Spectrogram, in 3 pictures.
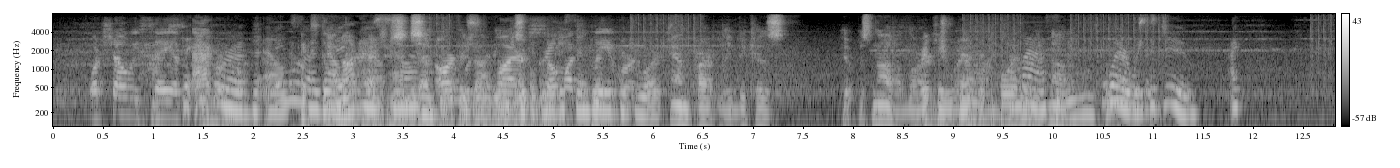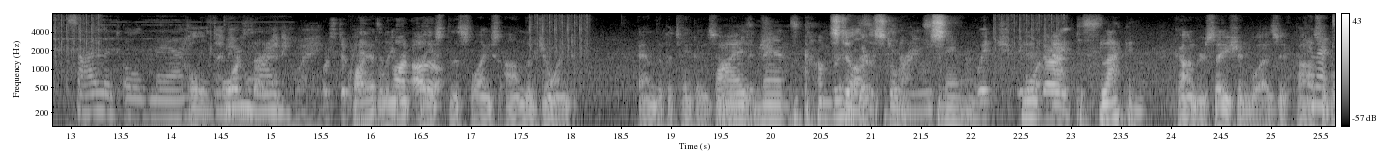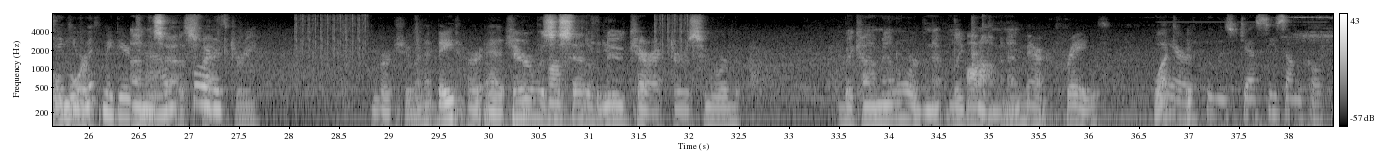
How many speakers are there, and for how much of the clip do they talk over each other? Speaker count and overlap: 6, about 48%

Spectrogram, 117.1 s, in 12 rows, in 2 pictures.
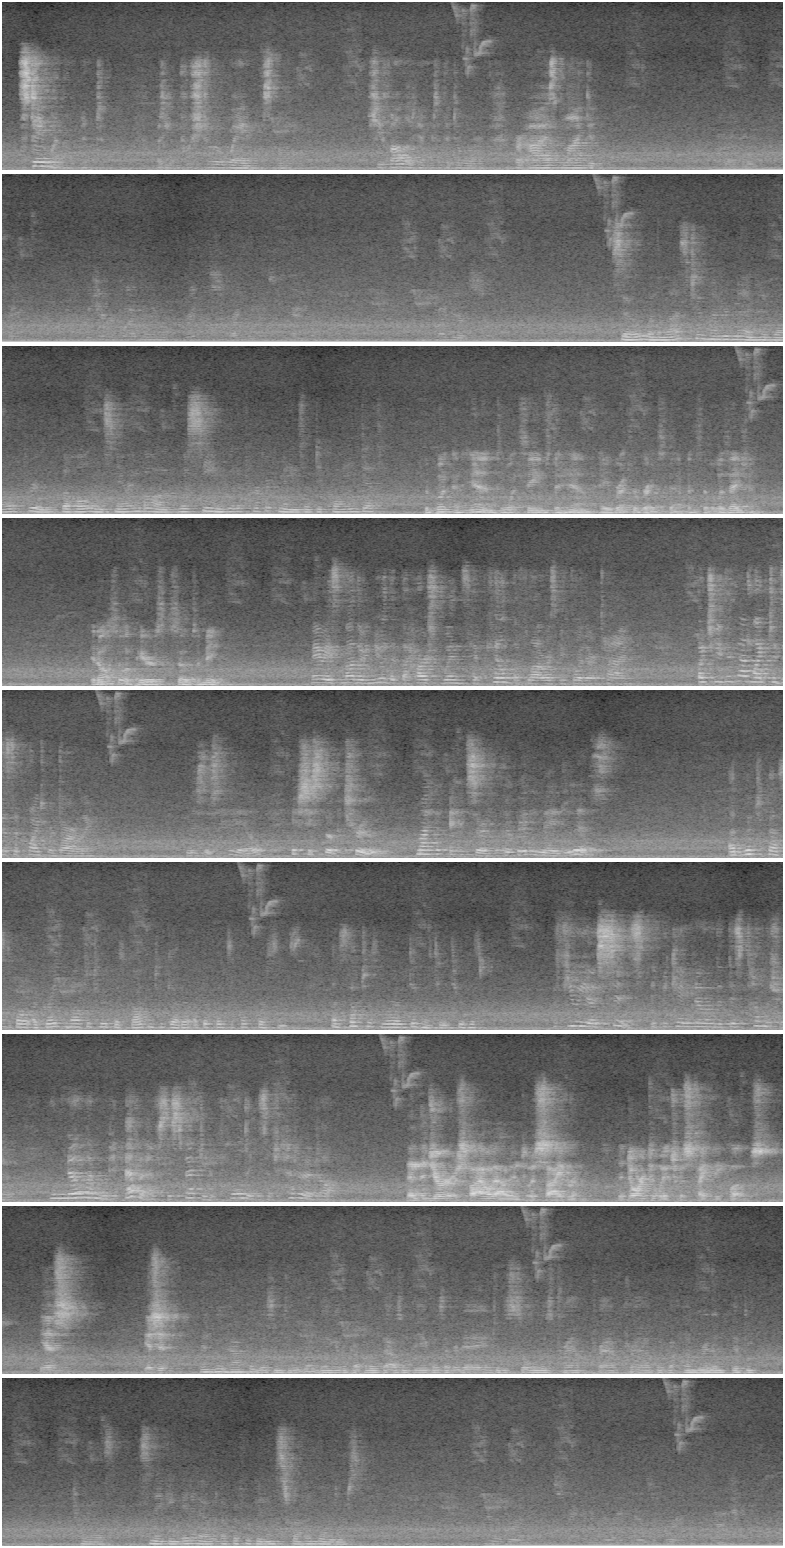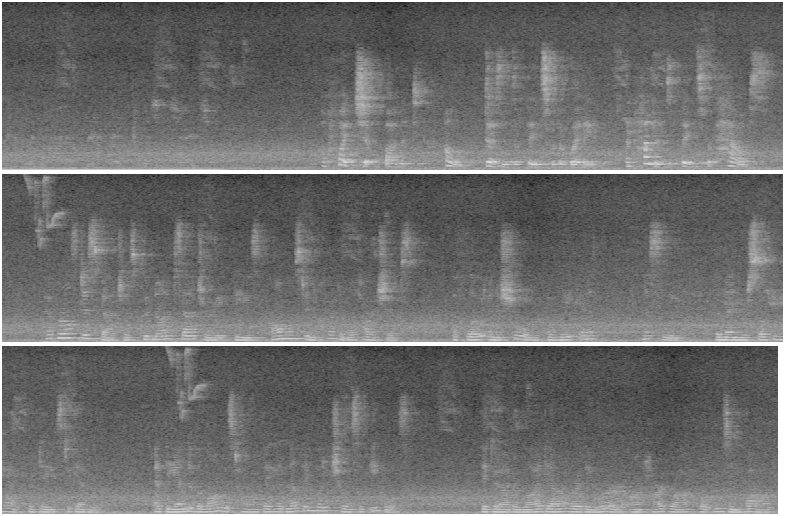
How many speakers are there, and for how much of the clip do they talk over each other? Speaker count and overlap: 10, no overlap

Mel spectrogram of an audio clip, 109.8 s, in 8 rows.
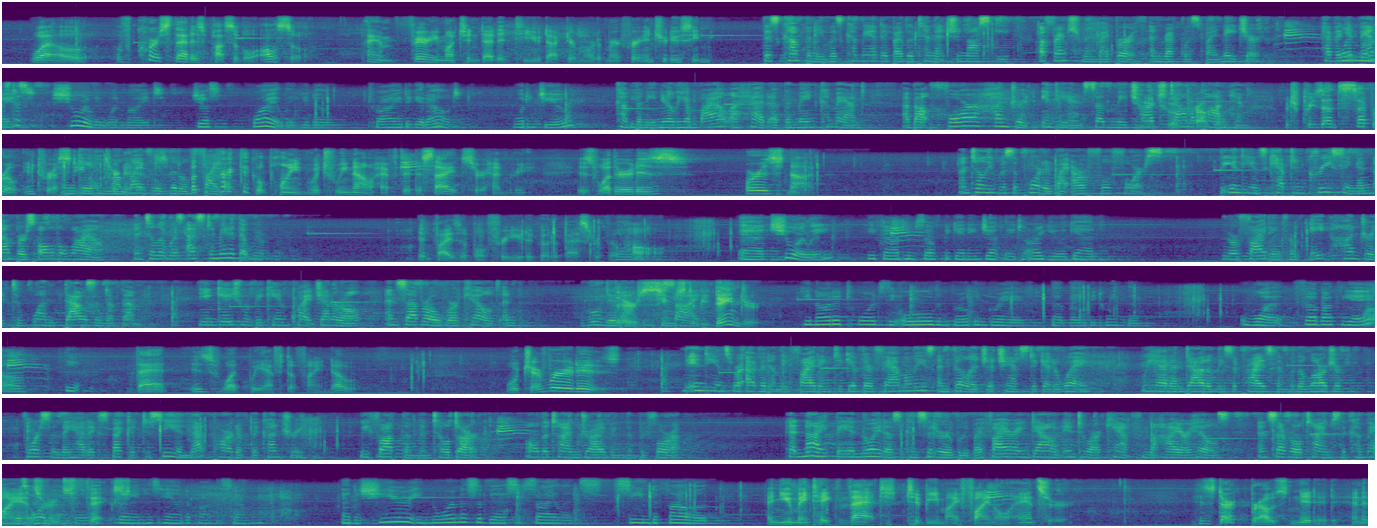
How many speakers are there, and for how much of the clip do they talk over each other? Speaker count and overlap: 3, about 7%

